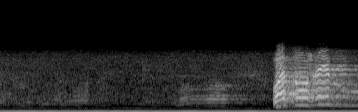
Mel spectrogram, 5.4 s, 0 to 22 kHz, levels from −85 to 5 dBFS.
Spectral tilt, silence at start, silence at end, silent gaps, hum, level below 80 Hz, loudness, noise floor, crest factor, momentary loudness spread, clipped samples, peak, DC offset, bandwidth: -6 dB/octave; 3.15 s; 0 s; none; none; -70 dBFS; -19 LUFS; -55 dBFS; 18 dB; 21 LU; under 0.1%; -8 dBFS; 0.9%; 4.5 kHz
